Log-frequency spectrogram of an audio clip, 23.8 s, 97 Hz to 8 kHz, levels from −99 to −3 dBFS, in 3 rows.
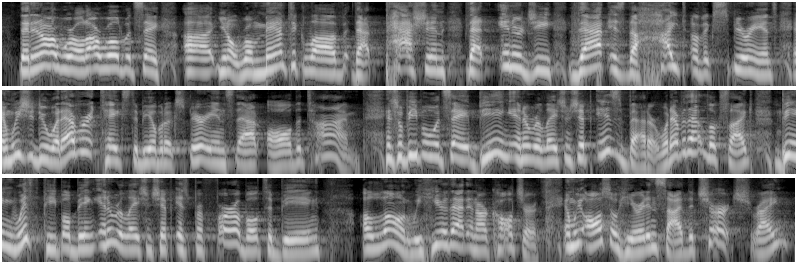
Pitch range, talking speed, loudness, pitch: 185-240 Hz, 205 wpm, -26 LUFS, 210 Hz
